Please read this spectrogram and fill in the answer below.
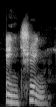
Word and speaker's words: Nkyene: Nkyene.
